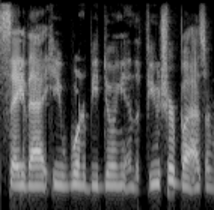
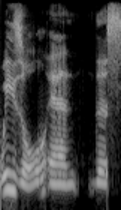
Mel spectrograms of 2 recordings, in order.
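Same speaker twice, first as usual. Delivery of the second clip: ordinary talk, nothing marked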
